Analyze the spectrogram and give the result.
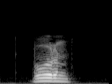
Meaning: impetuous, vehement; violent
- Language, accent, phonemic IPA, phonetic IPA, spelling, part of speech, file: Armenian, Eastern Armenian, /ˈburən/, [búrən], բուռն, adjective, Hy-բուռն.ogg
